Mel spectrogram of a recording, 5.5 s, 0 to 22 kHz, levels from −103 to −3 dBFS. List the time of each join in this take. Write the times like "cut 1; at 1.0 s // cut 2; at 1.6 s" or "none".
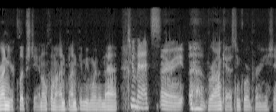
cut 1; at 1.4 s // cut 2; at 2.5 s // cut 3; at 4.1 s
